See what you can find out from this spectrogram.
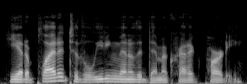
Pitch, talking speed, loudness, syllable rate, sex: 115 Hz, 290 wpm, -20 LUFS, 7.6 syllables/s, male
